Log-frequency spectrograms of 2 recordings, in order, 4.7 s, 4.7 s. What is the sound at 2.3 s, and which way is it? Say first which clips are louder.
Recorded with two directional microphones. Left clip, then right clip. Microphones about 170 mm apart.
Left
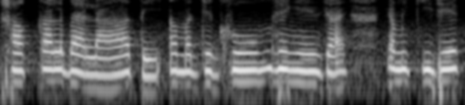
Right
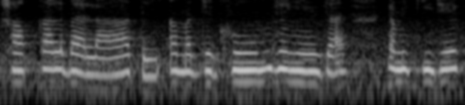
Child singing: left 10 dB; 55° left (ahead or behind).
